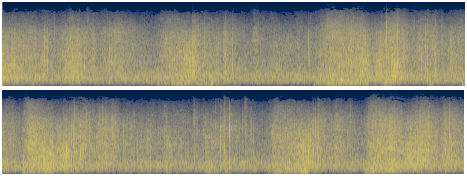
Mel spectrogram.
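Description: Hands press and scrunch a pile of white, crushed dry soap powder and chunks on a table with palms and fingers. A dense, bright crackling crunch runs throughout, swelling into louder gritty bursts with each press.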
